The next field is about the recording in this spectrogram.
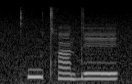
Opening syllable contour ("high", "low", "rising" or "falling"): high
